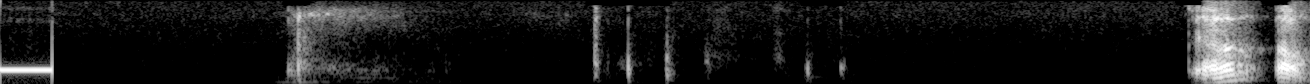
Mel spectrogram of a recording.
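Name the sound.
voicemail recording tone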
